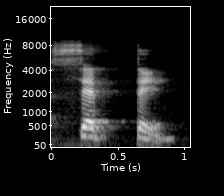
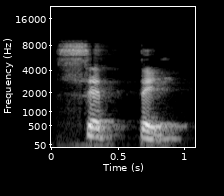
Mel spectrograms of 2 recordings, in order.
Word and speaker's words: sette: El número 7 se pronuncia de la siguiente manera, sette, fuerte porque tiene doble T en medio. Y tenemos que pronunciarla fuerte, sette.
